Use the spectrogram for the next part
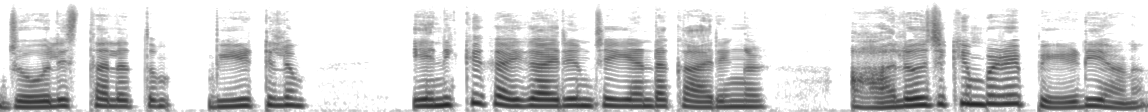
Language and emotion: Malayalam, fearful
